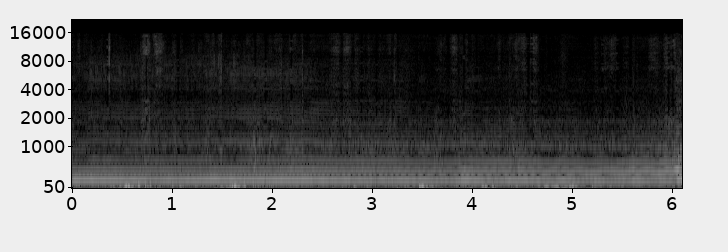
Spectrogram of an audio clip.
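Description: Bumblebee buzzing sound effect: one steady drone holding its pitch, wavering slightly about two-thirds of the way through.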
